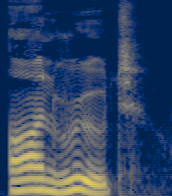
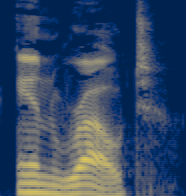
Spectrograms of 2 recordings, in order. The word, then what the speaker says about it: en route: En route, which is sometimes pronounced en route, although the preferred pronunciation is en route or en route, is a French expression.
